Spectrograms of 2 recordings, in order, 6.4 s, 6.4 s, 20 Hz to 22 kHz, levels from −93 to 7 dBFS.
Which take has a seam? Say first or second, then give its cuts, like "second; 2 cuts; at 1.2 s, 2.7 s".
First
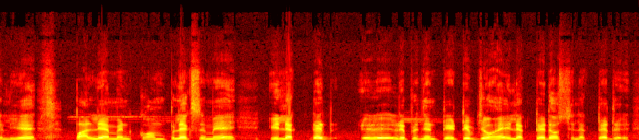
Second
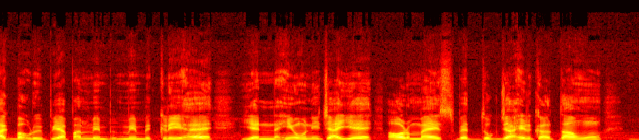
second; 1 cut; at 3.8 s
